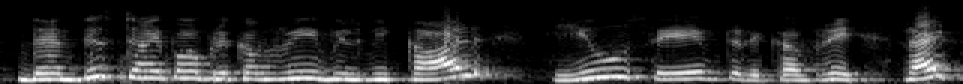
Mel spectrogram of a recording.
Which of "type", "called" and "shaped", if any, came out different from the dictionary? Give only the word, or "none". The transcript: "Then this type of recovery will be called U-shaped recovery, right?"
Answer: shaped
